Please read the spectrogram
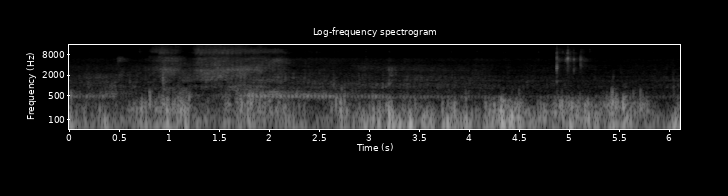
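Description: Wind rumbling unevenly on the microphone of a camera carried while walking, with a short hissing gust about a second in.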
